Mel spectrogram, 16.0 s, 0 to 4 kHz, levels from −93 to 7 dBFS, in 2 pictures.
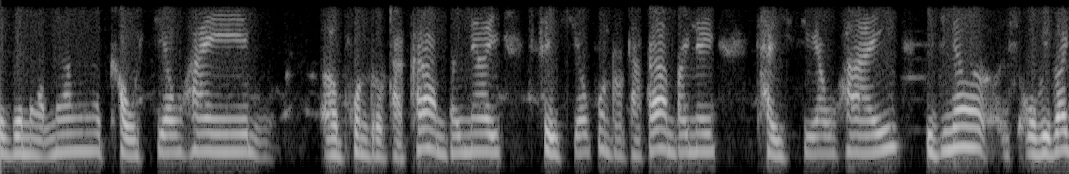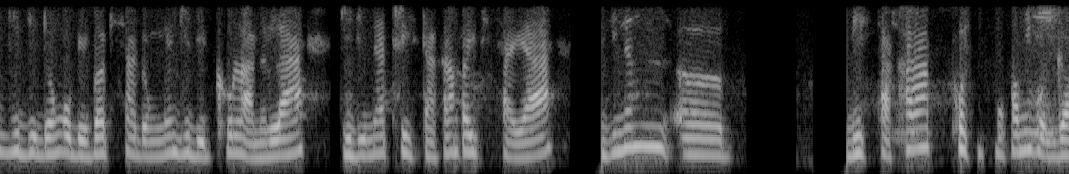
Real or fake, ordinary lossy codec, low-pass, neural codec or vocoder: real; none; 3.6 kHz; none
